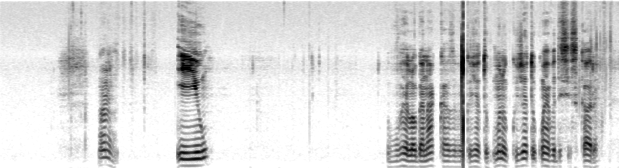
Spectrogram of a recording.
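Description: A man speaks briefly into a microphone, close and loud.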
